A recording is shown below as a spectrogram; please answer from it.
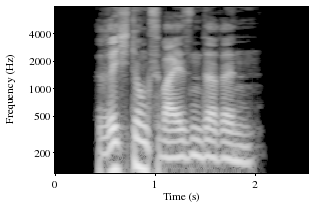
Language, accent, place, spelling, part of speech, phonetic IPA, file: German, Germany, Berlin, richtungsweisenderen, adjective, [ˈʁɪçtʊŋsˌvaɪ̯zn̩dəʁən], De-richtungsweisenderen.ogg
- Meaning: inflection of richtungsweisend: 1. strong genitive masculine/neuter singular comparative degree 2. weak/mixed genitive/dative all-gender singular comparative degree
